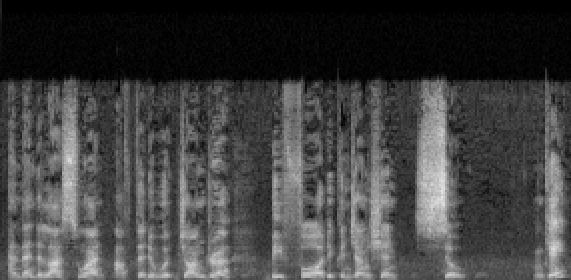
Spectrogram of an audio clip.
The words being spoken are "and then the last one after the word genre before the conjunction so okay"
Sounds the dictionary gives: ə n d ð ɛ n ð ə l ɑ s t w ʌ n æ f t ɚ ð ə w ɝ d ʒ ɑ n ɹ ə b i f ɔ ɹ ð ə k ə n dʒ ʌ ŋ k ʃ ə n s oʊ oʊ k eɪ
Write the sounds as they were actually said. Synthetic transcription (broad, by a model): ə n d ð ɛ n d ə l ɑ s t w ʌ n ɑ f t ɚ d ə w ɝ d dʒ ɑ n ɹ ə b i f ɔ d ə k ə n dʒ ʌ ŋ k ʃ ə n s oʊ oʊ k eɪ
